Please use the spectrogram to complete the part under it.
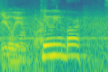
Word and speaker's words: Guillain-Barré: Guillain-Barré. Is that the way? Is that the correct pronunciation? – Guillain-Barré syndrome.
